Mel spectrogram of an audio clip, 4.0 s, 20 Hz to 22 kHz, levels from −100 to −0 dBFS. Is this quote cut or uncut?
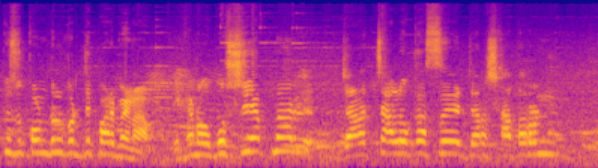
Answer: uncut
